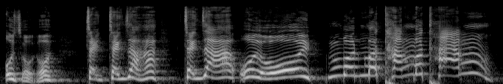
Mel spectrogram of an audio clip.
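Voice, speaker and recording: A man voicing a panicked cart driver yelling frantic warnings in a strained high voice. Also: animated, a little slow, heavily acted.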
